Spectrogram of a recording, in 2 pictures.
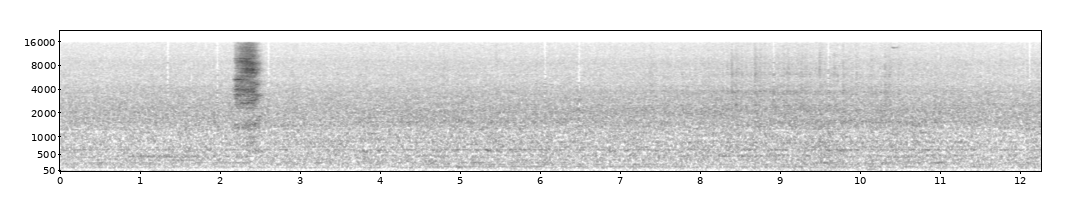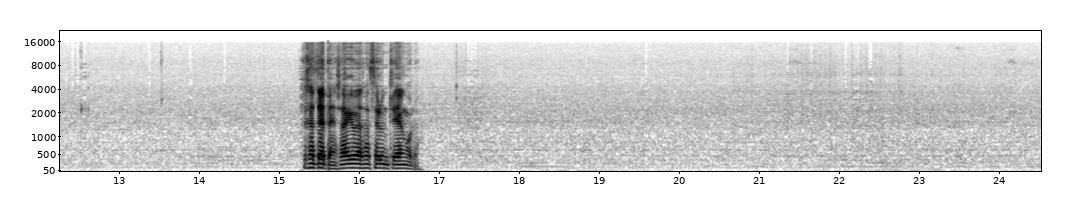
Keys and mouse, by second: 1.0 ctrl+Tab, 2.2-3.6 drag, 3.6 g, 4.7-5.9 drag, 4.9 g, 6.1 g, 10.0 alt+m, 13.6 alt+m, 15.6 click, 16.3 g, 16.9-18.7 drag, 17.5 g, 19.1 g, 20.5 g, 21.5 n, 23.5 click, 23.9 n, 24.3-24.5 drag.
